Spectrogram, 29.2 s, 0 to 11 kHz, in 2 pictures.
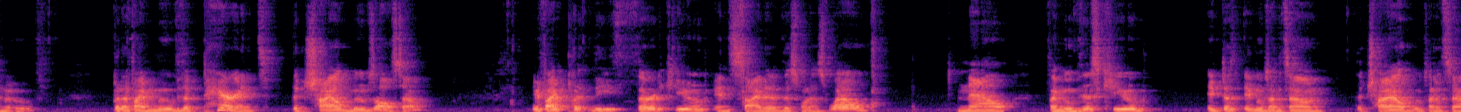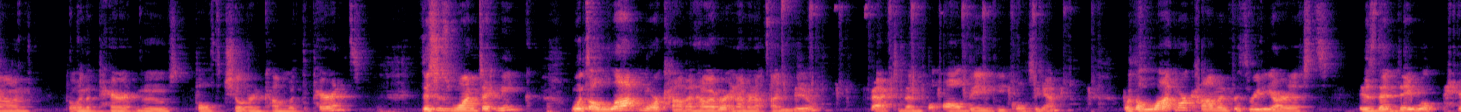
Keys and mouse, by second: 1.1 click, 2.4-4.9 drag, 6.7-8.1 drag, 10.6-12.3 drag, 12.7 click, 13.4-14.7 drag, 15.2 click, 15.9-18.8 drag, 22.4 ctrl+z, 22.6 ctrl+z, 24.6 ctrl+z, 27.0 click.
